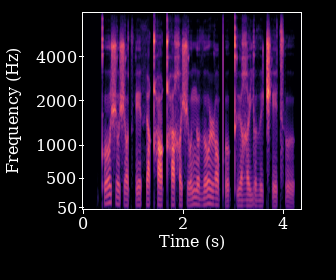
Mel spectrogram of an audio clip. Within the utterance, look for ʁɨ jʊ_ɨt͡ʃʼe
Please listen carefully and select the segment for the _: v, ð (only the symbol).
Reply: ð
